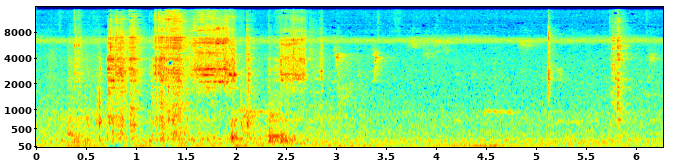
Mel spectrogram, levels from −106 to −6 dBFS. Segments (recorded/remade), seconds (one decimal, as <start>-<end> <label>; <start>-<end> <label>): 0.0-6.3 recorded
